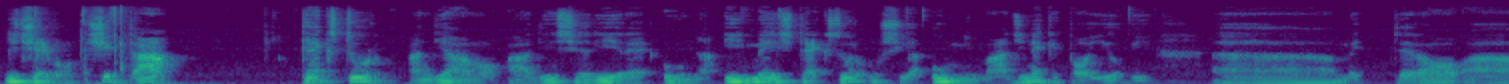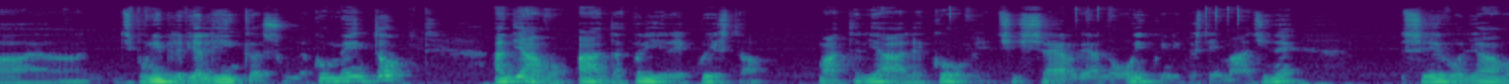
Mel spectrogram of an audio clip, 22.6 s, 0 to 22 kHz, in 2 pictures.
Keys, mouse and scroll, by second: 0.6 shift+a, 8.4 click, 15.2 click.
